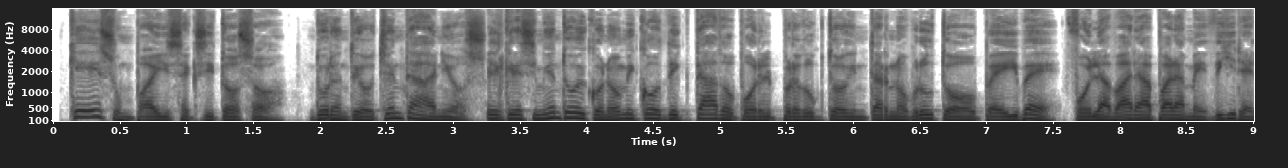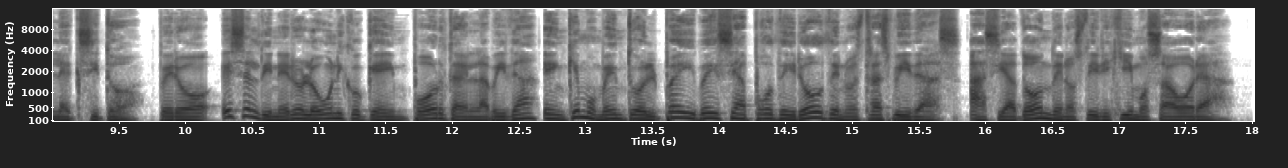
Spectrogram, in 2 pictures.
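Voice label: Spanish Americas, male, voice over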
